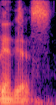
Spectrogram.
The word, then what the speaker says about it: Juventus: But is it pronounced Juventus? Juventus? Juventus. Believe, Juventus. Yeah.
